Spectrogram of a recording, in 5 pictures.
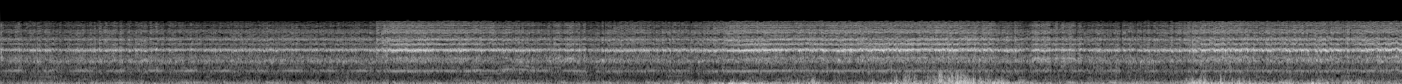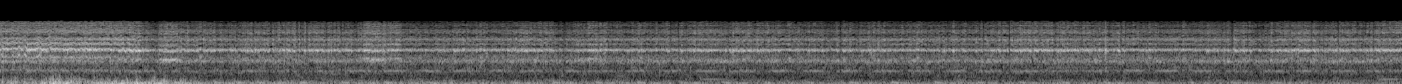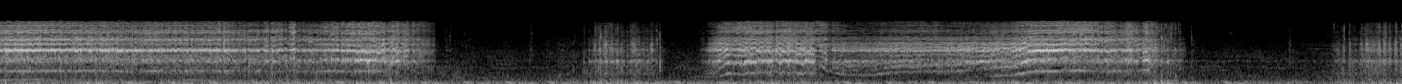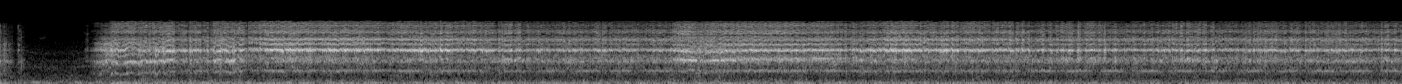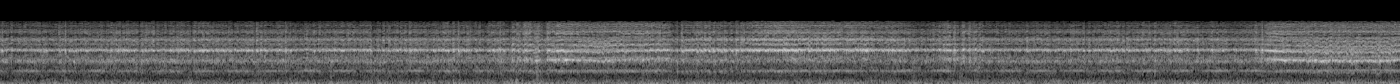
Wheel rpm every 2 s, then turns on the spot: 170, 170, 170, 170, 160, 170, 170, 160, 160, 170, 160, 160, 160, 170, 170, 150, 20, 40, 90, 110, 10, 60, 160, 160, 160, 170, 160, 170, 170, 170, 170, 160, 170, 170, 160.
none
